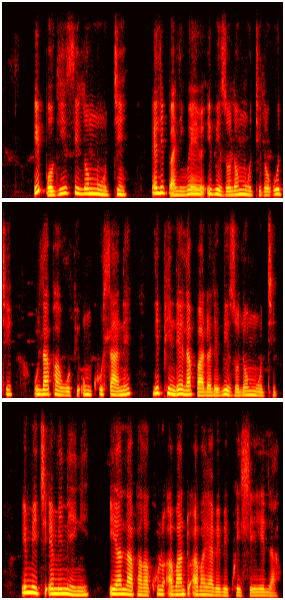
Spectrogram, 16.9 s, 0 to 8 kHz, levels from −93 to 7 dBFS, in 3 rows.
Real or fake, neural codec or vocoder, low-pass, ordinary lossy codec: real; none; 7.2 kHz; Opus, 24 kbps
